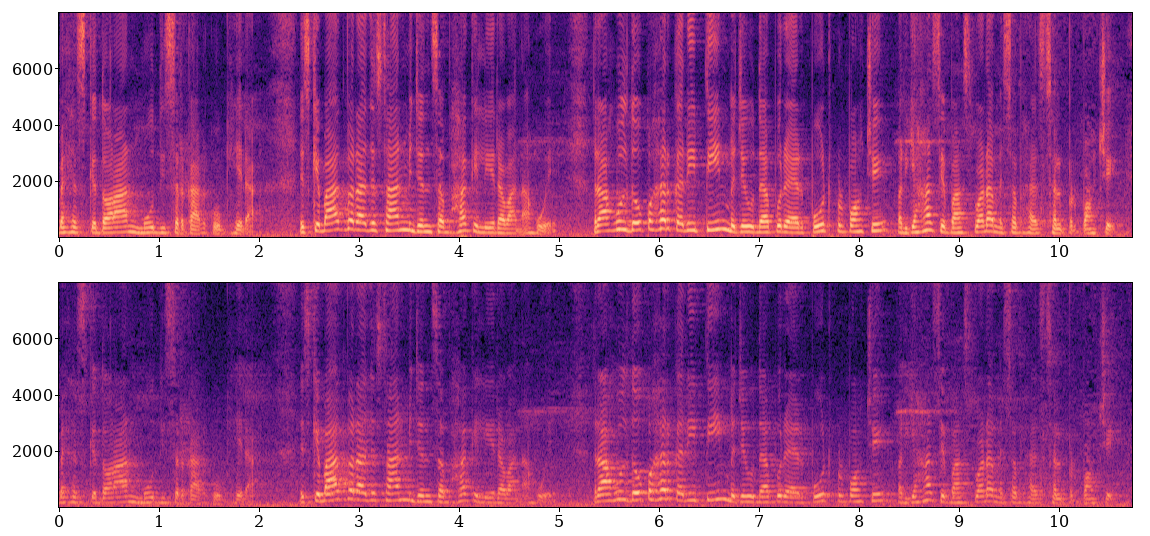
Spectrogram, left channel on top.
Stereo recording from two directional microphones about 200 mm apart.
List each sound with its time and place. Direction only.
0.0 s a woman's voice: 35° left (ahead or behind)
2.4 s a woman's voice: 35° left (ahead or behind)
